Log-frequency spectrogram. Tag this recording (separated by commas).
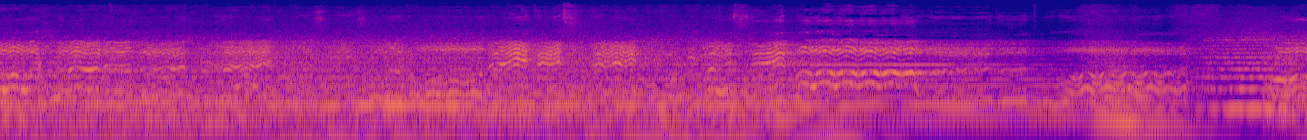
Music, Opera, Singing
